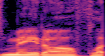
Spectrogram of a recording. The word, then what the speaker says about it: Madoff: When I say Bernie, of course, I'm referring to Madoff or Madoff. – It turns out it is Madoff, like Madoff with the money.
